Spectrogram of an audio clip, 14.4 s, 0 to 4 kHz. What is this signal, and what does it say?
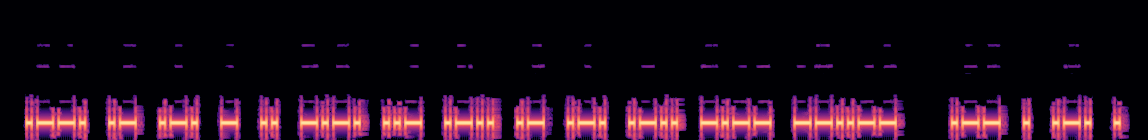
Morse code, heard as a keyed tone, about 18 wpm, spaced as for 15 wpm, 500 Hz. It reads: PARTICULARLY, WERE
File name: CW / book reading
